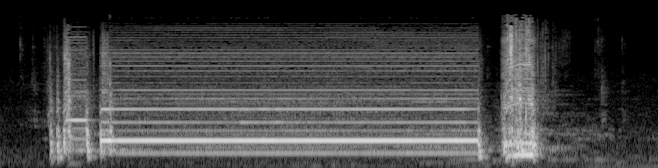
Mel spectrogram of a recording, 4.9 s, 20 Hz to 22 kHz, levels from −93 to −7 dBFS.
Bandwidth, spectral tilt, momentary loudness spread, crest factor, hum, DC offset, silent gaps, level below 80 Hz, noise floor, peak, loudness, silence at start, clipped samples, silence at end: 15.5 kHz; -2 dB/octave; 6 LU; 22 dB; none; under 0.1%; none; -72 dBFS; -58 dBFS; -4 dBFS; -24 LUFS; 0.35 s; under 0.1%; 0.85 s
